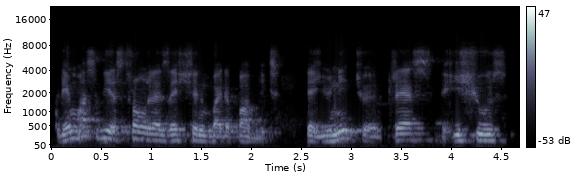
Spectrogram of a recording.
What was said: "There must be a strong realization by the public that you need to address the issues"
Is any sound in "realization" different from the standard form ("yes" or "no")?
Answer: no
